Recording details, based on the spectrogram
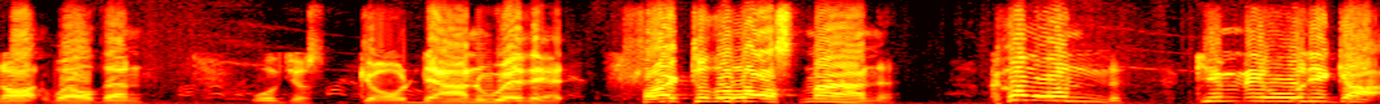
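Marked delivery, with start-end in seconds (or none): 3.1-6.9 bad, failed attempt at a Scottish accent, pitched up. Urging others on during a fight, in a failed scottish voice. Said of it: "I was trying to do like a sore Scottish voice there".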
